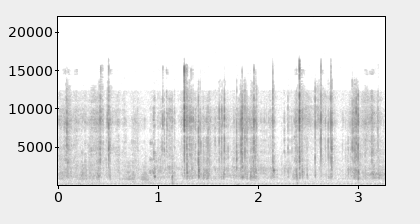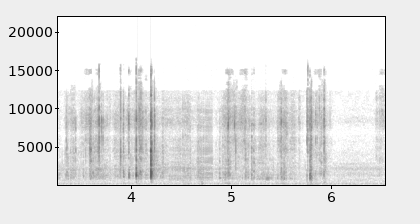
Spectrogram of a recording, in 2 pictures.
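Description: Trading cards being handled and sorted by hand: a quick run of light clicks and flicks as the cards are shuffled through, with a sharper snap about four seconds in.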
